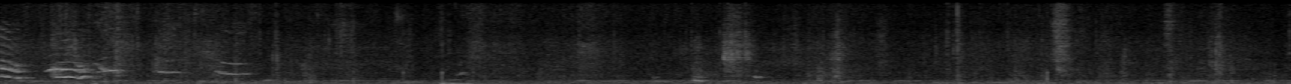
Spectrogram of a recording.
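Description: Chihuahua puppies give thin, high whimpers and squeaks, loudest at the start and then fainter.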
